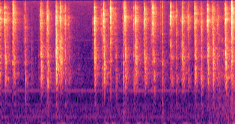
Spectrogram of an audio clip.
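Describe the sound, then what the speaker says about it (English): Fast typing on a mechanical keyboard with blue switches, a rapid stream of sharp clicky keystrokes with a brief pause, close and distinct with no voices. "my keyboard is so fucking loud when I'm typing"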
